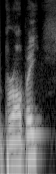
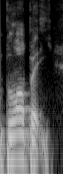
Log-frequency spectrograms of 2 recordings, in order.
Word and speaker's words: Brobby: I mispronounced the name of Sunderland striker Brian Brobby, and I said Brian Blobby, and that made me laugh thinking of Mr.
